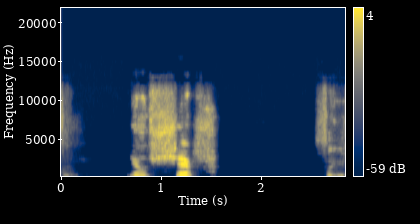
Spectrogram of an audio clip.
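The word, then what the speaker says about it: יוסף: The first one, pronounce it. Yosef.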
